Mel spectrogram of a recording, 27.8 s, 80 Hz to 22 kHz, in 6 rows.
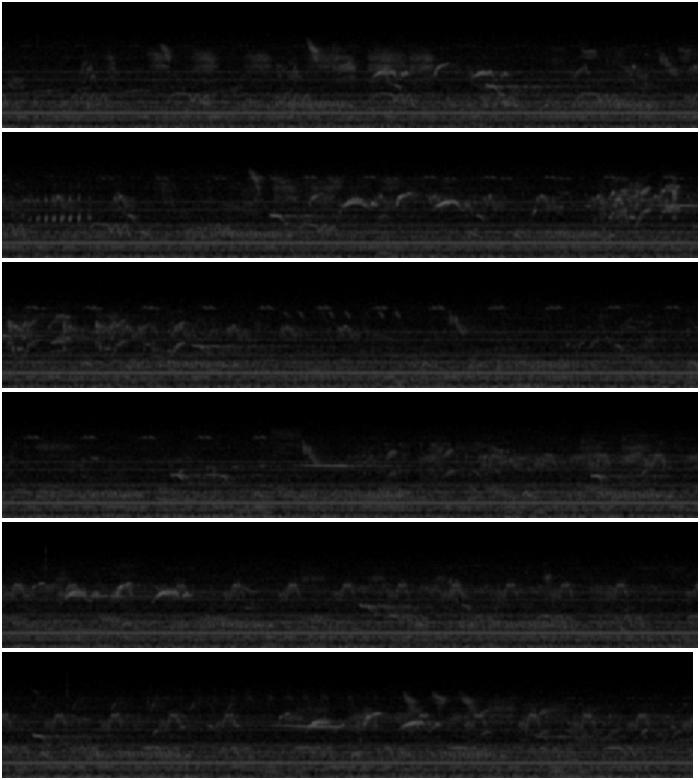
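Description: A chorus of wild birds: many short chirps and calls overlap, with louder bursts about 7, 9, 19 and 25 seconds in. A steady faint hum runs underneath.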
